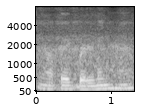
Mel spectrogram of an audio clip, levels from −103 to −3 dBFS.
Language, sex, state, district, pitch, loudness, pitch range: Hindi, male, Uttar Pradesh, Jalaun, 115 Hz, -16 LUFS, 110-125 Hz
